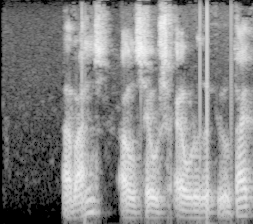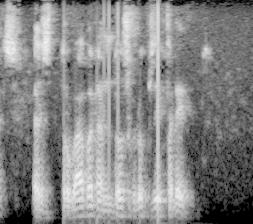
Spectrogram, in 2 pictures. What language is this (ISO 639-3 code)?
cat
